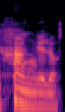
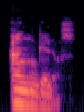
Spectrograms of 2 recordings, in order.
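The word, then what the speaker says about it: ἄγγελος: que hacer una aspiración, yo no tengo que decir jángelos, tengo que decir ángelos.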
